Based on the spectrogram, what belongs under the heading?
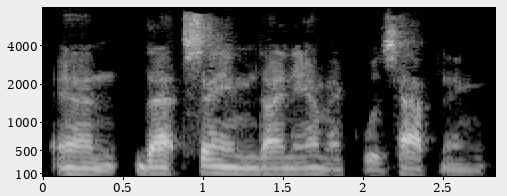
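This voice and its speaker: Low-voiced man, eager testimony, lo-fi. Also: fairly even intonation, unhurried, darkish tone. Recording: dull lo-fi sound.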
